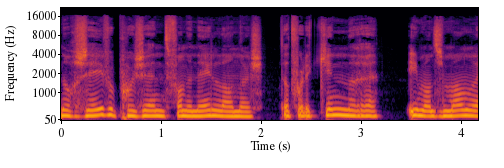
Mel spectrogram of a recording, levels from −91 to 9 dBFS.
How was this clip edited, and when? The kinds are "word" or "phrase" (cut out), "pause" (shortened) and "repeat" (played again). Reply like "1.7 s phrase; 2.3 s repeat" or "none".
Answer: 2.3 s word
